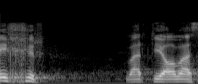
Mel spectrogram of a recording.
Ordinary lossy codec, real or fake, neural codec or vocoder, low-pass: none; real; none; 7.2 kHz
